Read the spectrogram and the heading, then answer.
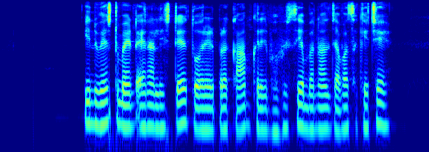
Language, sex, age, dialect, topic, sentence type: Magahi, male, 18-24, Northeastern/Surjapuri, banking, statement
